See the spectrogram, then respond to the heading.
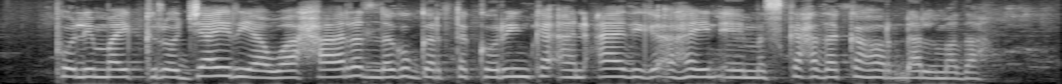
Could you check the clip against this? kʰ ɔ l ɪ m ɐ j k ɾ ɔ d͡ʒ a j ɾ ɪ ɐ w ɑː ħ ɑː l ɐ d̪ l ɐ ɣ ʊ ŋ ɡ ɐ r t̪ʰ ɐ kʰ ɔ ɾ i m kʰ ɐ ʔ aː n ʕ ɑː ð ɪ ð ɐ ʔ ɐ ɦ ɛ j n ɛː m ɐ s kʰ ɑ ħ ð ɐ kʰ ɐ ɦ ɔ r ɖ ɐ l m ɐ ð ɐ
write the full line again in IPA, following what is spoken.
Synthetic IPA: pʰ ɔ l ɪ m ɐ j k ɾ ɔ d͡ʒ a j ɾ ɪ ɐ w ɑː ħ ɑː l ɐ d̪ l ɐ ɣ ʊ ɡ ɐ r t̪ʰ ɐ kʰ ɔ ɾ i ŋ kʰ ɐ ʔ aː n ʕ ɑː ð ɪ ɣ ɐ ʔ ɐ ɦ ɛ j n ɛː m ɐ s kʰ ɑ ħ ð ɐ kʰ ɐ ɦ ɔ r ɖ ɐ l m ɐ ð ɐ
